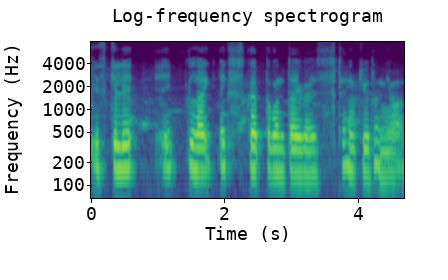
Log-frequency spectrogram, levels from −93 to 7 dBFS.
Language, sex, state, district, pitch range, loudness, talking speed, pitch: Hindi, male, Madhya Pradesh, Dhar, 150-175 Hz, -18 LUFS, 165 wpm, 165 Hz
